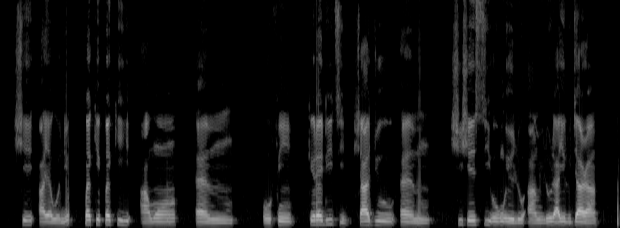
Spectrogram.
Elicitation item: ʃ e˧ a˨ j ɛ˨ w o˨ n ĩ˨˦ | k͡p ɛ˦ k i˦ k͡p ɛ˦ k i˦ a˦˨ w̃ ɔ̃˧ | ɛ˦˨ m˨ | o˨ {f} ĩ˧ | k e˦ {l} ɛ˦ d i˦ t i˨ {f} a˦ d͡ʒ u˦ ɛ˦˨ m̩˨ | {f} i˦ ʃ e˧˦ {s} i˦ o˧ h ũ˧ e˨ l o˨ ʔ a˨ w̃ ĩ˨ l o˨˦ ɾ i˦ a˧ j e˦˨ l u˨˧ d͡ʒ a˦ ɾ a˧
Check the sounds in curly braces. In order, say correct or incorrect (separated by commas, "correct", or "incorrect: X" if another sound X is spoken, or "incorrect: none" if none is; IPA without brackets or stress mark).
correct, incorrect: ɾ, incorrect: ʃ, incorrect: ʃ, correct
